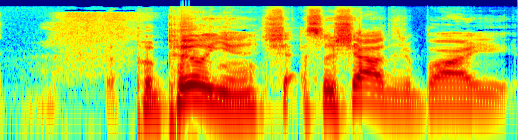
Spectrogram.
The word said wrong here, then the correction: Papillon: Yeah, this is or is it Papillon? How do you pronounce that? Papillon. – Papillon. – Papillon. I'm sorry, Papillon 25 in South Orange, New Jersey.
